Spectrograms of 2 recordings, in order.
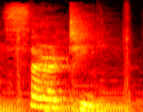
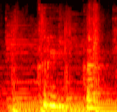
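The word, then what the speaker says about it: thirty: 13, olha agora a sílaba tônica, ou stressed syllable do 30, é 30, as duas, os dois se parecem muito, veja aqui, 13, 30, como você vai saber a diferença dos dois?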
